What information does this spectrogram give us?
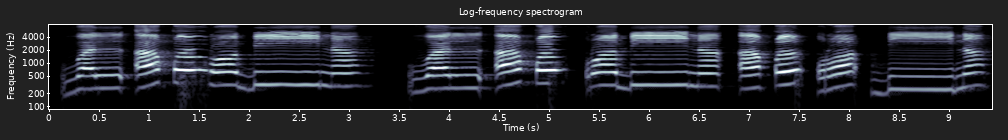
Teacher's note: واو لام زبر ول، حمزہ قاف زبر اق، پھر قلقلہ کریں گے اق · را کو موٹا رکھ رہے، زبر کی صورت میں موٹا رہے گا.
